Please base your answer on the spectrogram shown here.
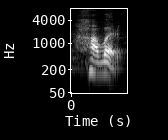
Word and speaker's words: hour: In the word hour, H is silent. Okay, understand? In the word hour, H-O-U-R, hour, we should not pronounce it as hour, but this H is silent.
